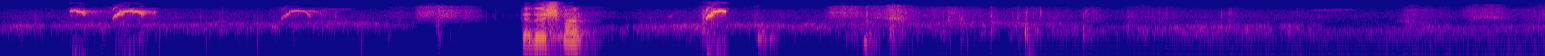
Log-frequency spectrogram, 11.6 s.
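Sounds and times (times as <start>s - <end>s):
bird chirping: 0.5s - 1.4s, 2.0s - 2.9s, 5.0s - 7.1s
speech: 3.9s - 4.5s.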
